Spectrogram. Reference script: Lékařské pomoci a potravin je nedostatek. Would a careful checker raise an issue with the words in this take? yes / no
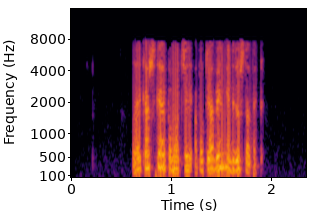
no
